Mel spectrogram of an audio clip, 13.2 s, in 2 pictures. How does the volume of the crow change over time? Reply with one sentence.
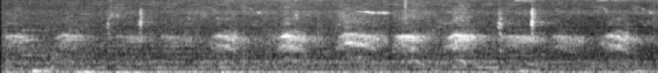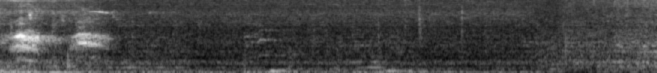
The volume of the crow goes up.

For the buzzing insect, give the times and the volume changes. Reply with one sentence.
You can hear the buzzing insect from 0.0 to 13.1 s, getting quieter.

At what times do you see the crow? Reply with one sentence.
The crow can be heard from 0.0 to 7.7 s.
